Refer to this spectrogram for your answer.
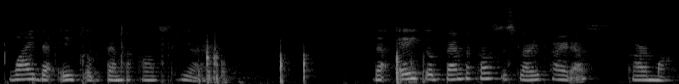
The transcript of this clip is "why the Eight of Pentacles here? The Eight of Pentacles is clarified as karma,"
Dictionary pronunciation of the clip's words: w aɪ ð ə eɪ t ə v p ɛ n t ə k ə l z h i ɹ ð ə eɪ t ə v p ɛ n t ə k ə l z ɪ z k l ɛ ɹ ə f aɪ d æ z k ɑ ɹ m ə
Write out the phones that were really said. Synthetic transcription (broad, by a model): w aɪ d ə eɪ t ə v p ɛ n t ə k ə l s h i ɹ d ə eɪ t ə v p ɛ n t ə k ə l s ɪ s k l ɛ ɹ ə f aɪ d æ s k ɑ ɹ m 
